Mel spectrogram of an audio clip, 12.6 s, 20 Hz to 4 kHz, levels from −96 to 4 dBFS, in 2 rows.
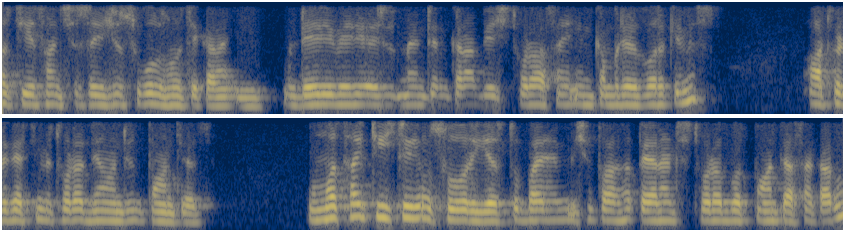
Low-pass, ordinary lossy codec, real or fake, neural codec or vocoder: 3.6 kHz; none; real; none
